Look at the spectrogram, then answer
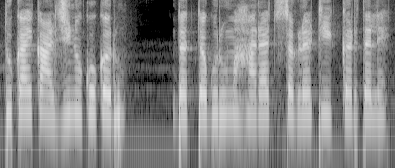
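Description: A woman as a calm coaxing village healer. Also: a little high, moderate pace, no echo, close to an everyday voice. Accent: Malvani.

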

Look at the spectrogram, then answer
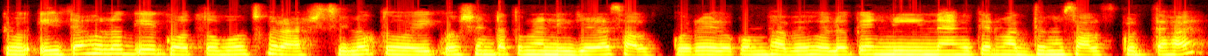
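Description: A woman's voice: mid-range voice, level tone, racing, warm tone, no room sound. Young woman tutoring, dull mic. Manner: talks through steps on a board, frequent self-corrections and fillers. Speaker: teacher. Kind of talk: online recap lecture. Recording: slightly dull dry mic recording.

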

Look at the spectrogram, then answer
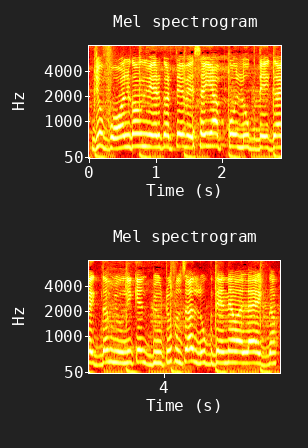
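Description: A young woman presents outfits in an indoor shop with a green wall, speaking at a normal pace over music in a high-pitched voice with fairly even intonation. Her product showcase is an upbeat, repetitive sales pitch, recorded on a lapel mic.

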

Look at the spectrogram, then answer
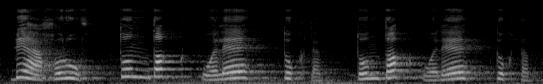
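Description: High-pitched Egyptian teacher in an echoey room. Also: female voice. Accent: Egyptian Arabic. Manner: slow, stretched repetition of words for pupils, then quick asides. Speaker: primary school teacher. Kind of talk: recorded Arabic grammar lesson. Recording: echoey room with long reverb.

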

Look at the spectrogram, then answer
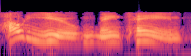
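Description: This keynote speaker is a middle-aged American man sharing personal anecdotes at a conference, set in a room with windows. He talks slowly in a fairly high, sing-song voice. Everything comes through muffled and narrow-band, as if over a phone.

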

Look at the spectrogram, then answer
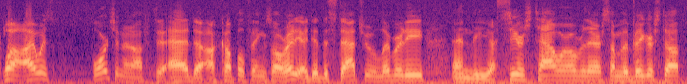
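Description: A man's voice: on the high side, quick pace, low-quality recording. A young man interviewed live outdoors, friendly and plain-spoken. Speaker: Lego builder, interview guest. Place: outdoors on a park lawn. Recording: faint outdoor background noise.

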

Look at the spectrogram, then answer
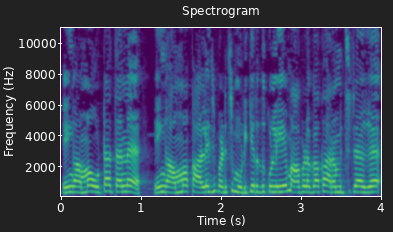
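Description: A woman voicing a fretful young village woman in a comic skit, with a squeaky, pitched-up voice. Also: little pitch movement. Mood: worried. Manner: rapid, bright, squeaky high voice. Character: young village woman, upset, fretting over marriage.

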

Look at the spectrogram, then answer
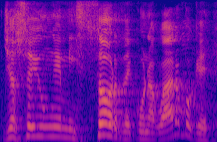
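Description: A man's voice: sits high, expressive, fairly quick. A man with a Venezuelan Spanish accent doing a live stand-up set on a comedy club stage, crude, profane and teasing the crowd.

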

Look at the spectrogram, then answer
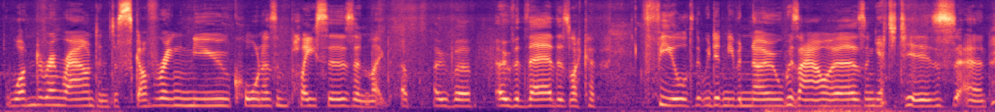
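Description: A woman's voice: medium pitch, level tone, moderate pace, hardly any pauses, slight background noise, poor audio. A woman in her thirties, from the UK, chatting cheerfully to a handheld camera outdoors in open countryside and laughing often. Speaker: vlogger. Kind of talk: casual chat to camera. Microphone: handheld camera close to face.

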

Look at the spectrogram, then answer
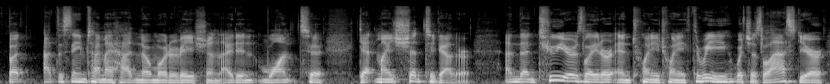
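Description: A vlogger in his thirties, his voice fairly low, delivers a candid confessional monologue in a dim small bedroom at night. He's frank, conversational and self-deprecating, speaking into a studio mic on a boom in front of him.

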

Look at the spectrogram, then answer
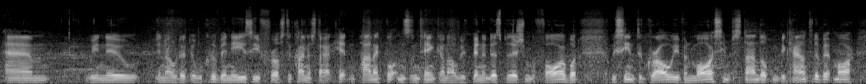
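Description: A young man, a goalkeeper, answering post-match questions in a measured, earnest way, outdoors at a stadium at night on a close mic. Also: lowish voice, level tone. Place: outdoors at a stadium, in front of a sponsor board at night. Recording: outdoor traffic noise.

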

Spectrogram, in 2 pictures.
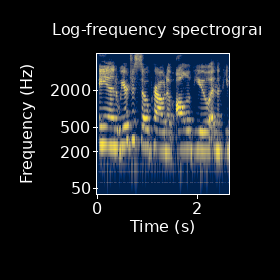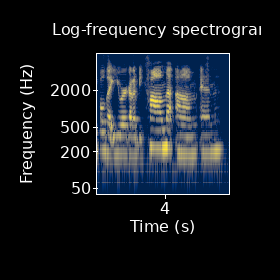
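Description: A woman's voice: medium pitch, steady tone, moderate pace, pushed and bright. A young woman on the school staff, hosting a celebratory video message indoors and talking eagerly with many fillers. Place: indoor school room, seated side by side.

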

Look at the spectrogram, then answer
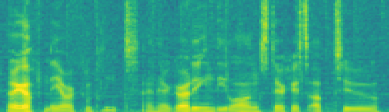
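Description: Soft music plays behind a young gaming channel host who is catching a cold as he rambles through casual Minecraft let's play commentary at normal speed. His medium-pitched voice has a flat delivery, and his talk from the home gaming room is full of fillers and restarts. He uses a headset and a studio mic at his desk.

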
